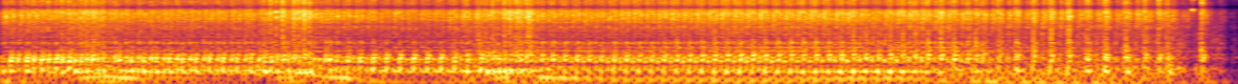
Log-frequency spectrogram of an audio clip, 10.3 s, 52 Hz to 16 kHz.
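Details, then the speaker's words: 3D-printed inline two-cylinder four-stroke engine, after the PCV valve fix and carb sync: small twin fires in an even, lumpy beat and picks up cleanly with throttle before shutting off; normal running and revving. "I feel like it kinda sounds like a V-twin."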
